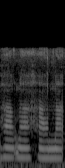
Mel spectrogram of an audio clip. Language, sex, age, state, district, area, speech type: Manipuri, female, 45-60, Manipur, Churachandpur, urban, read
